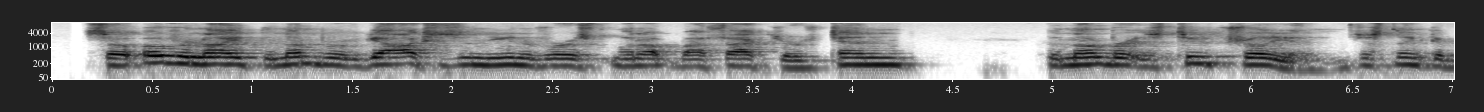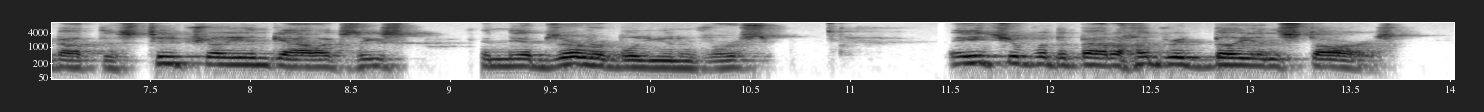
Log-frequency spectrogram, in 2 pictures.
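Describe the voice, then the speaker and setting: A man's high voice with a dark, mellow tone and an American accent, with ordinary pitch variation and audible room echo. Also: moderate pace. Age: 70s. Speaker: former space scientist and leadership educator. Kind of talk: lecture.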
